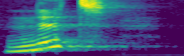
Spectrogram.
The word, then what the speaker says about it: knit: Knit pisze się w ten sposób, ale oczywiście K się nie wymawia i to jest knit.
